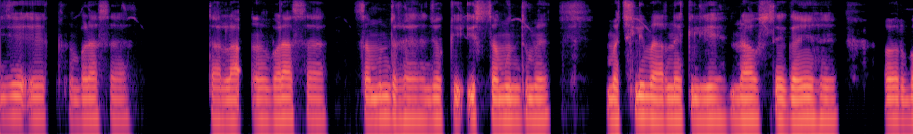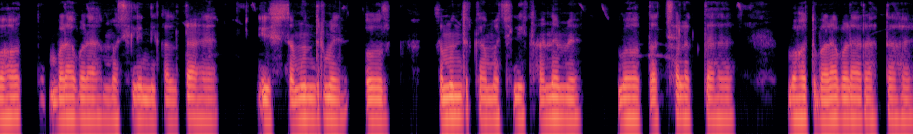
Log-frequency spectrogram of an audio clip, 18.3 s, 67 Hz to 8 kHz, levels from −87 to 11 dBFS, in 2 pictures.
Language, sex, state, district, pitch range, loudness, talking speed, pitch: Hindi, male, Bihar, Lakhisarai, 115-120 Hz, -21 LUFS, 150 wpm, 120 Hz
